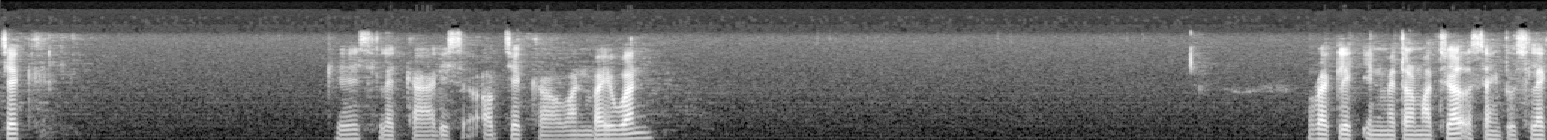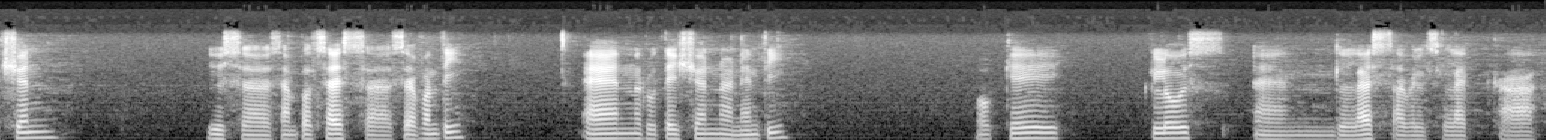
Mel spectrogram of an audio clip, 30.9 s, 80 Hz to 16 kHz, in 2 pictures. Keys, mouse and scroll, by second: 0.6 Escape, 1.2-2.6 scroll up 1, 2.6 click, 5.4-5.8 scroll down 1, 5.8 middle click, 6.3-7.1 scroll down 1, 8.1 click, 8.6-9.9 scroll up 1, 9.9 click, 12.1 scroll down 1, 12.5 middle click, 15.1 click, 18.3 click, 19.3-19.7 typing, 20.3 click, 22.6-23.5 typing, 23.8 click, 27.0 click, 28.2 middle click, 29.3-30.7 scroll up 1.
